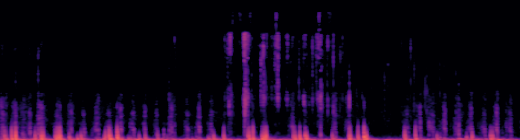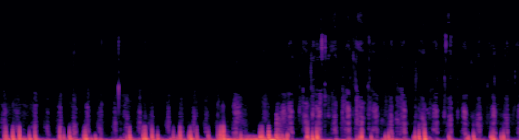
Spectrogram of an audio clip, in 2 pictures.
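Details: A sick guinea pig's breathing crackles and rattles with rapid, dry clicks, a sign of a serious health issue such as respiratory infection.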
